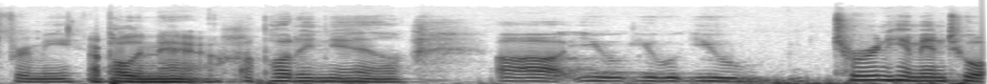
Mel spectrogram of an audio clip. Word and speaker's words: Apollinaire: Is Gwyn pronounce for me. Apollinaire.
